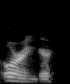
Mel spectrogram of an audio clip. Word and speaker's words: Oringher: Uh, Oringher.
